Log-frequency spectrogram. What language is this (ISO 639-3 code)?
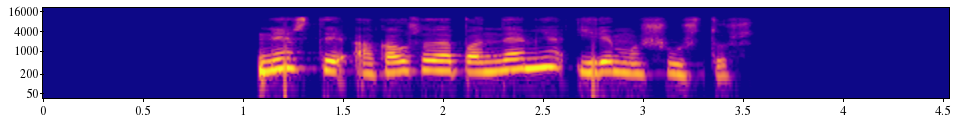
glg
